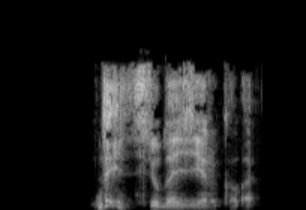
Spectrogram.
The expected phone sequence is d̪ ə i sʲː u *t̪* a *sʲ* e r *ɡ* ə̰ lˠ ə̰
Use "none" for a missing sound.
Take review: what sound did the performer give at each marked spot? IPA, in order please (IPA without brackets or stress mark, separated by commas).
d̪, zʲ, k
